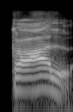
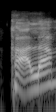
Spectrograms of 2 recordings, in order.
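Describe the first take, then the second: First: The word ends on the 'l' sound. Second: The word ends with an 'a' vowel. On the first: It means time. The speaker calls it right. "it should be pronounced as Kal" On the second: The speaker calls it wrong.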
